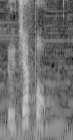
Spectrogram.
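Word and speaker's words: Japon: ですね日本です発音はじゃぽんですねその右形容詞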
